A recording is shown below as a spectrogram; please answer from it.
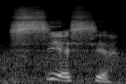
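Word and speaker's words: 谢谢: Just remember, the first step is no, don't pronounce it like a Z. And the second step is, it's not exactly like a, like that either.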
